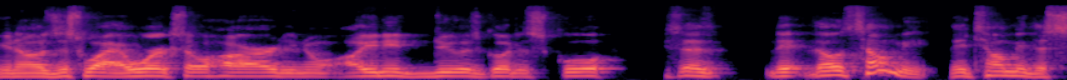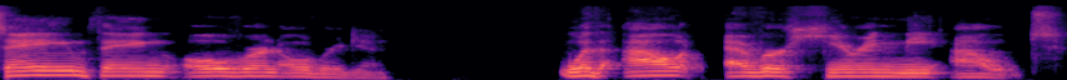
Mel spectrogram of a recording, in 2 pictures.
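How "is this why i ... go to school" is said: ordinary talk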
